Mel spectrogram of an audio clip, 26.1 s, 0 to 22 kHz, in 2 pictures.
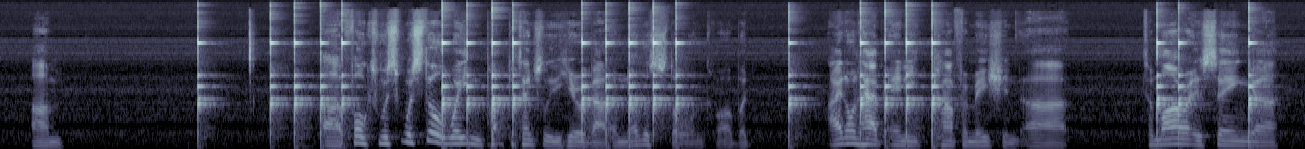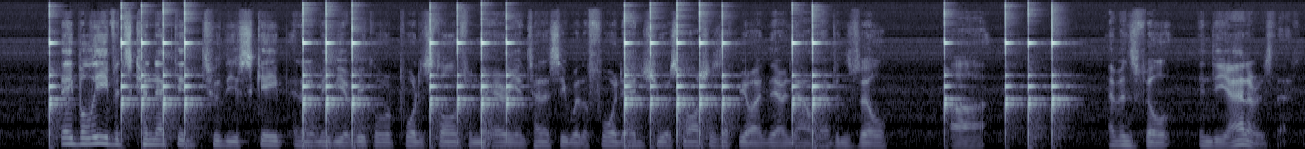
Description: Tap code, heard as taps on glass, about 4 knocks a second, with room echo and speech in English. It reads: DUD FDOWC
